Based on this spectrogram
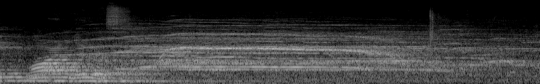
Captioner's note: audience cheering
